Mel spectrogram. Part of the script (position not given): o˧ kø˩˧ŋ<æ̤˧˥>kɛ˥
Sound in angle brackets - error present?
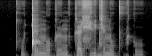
yes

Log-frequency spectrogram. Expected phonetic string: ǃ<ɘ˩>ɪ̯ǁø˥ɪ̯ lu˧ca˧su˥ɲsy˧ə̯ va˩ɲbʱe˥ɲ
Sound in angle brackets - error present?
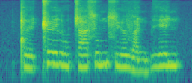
no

